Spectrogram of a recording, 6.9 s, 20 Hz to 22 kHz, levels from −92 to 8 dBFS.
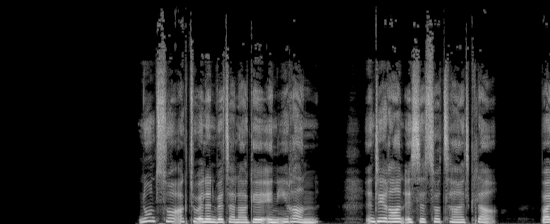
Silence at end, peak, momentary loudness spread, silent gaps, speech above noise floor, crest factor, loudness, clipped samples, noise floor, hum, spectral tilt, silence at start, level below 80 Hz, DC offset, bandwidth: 0 s; -2 dBFS; 10 LU; none; 44 dB; 18 dB; -17 LUFS; under 0.1%; -61 dBFS; none; -3 dB/octave; 1.75 s; -48 dBFS; under 0.1%; over 20 kHz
